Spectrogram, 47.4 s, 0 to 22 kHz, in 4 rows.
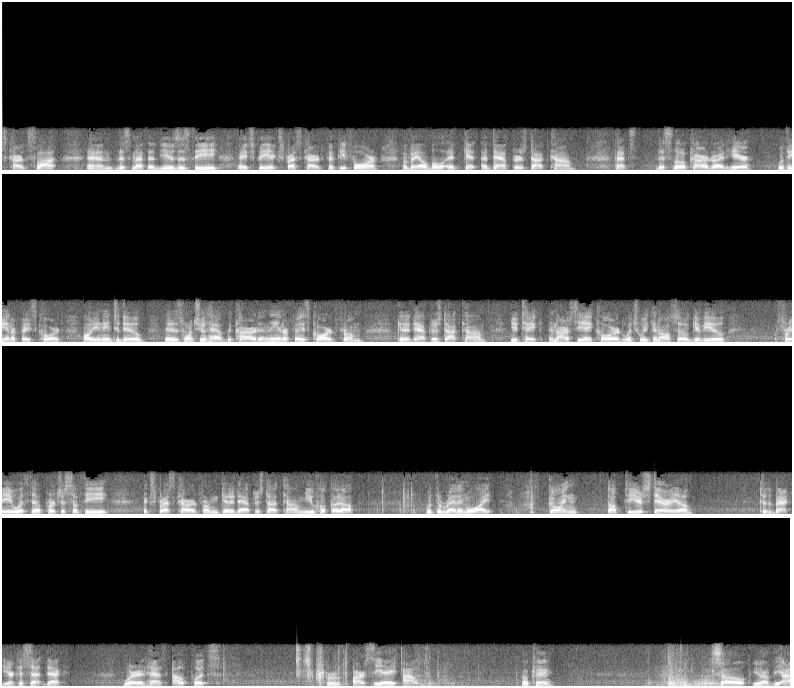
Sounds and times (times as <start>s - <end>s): Speech: 0.0s - 22.8s, 23.4s - 29.0s, 30.0s - 31.1s, 31.9s - 34.1s, 35.0s - 36.6s, 37.4s - 38.9s, 40.0s - 42.0s, 43.3s - 43.9s, 46.2s - 47.3s.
